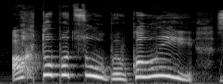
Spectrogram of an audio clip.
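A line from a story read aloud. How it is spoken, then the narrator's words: Frightened exclamation in unison. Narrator (Ukrainian): злякано вигукнули разом Бобик та Козлик Буцик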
